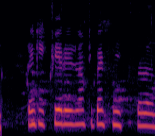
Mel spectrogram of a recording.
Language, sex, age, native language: Icelandic, male, 11, Icelandic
